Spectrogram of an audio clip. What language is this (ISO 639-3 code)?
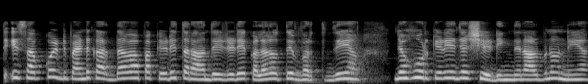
pan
